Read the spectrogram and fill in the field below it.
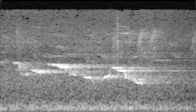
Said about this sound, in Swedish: Alltså maskrosgul kropp. Och sen den här svarta vingen. Och vi får höra den live den här morgonen. Eller kanske vanligt här, jag vet inte. Till och från så hör man ju den, men det är ju en ovanlig fågel så det är alltid fantastiskt att höra den.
